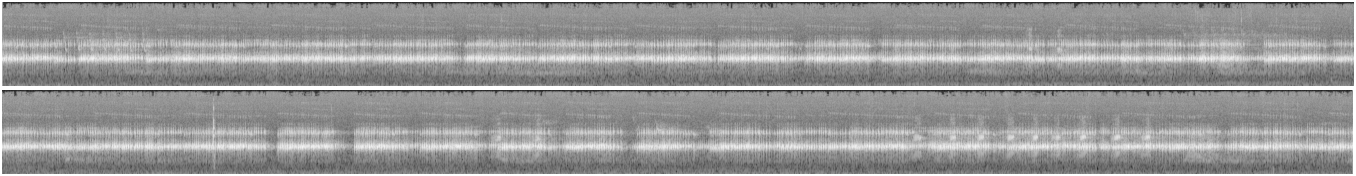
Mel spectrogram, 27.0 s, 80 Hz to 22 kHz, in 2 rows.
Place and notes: Frogs near Babenhausen, Deutschland - Noisy Frogs in a spring evening in a big puddle
Recorded with a Zoom H2n during a stroll trough the fields and woods near Babenhausen - a sunny Saturday evening after a cold and rainy day. Next to the town so much nature - so amazing, we love this place!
